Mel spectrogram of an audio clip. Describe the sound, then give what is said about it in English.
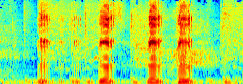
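A person imitates a pig, giving a thank-you in pig noises: a series of four or five loud, nasal oinks and snorts in quick, uneven bursts, with no other talking. “I'll do it in pig. I won't even speak common or human.”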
